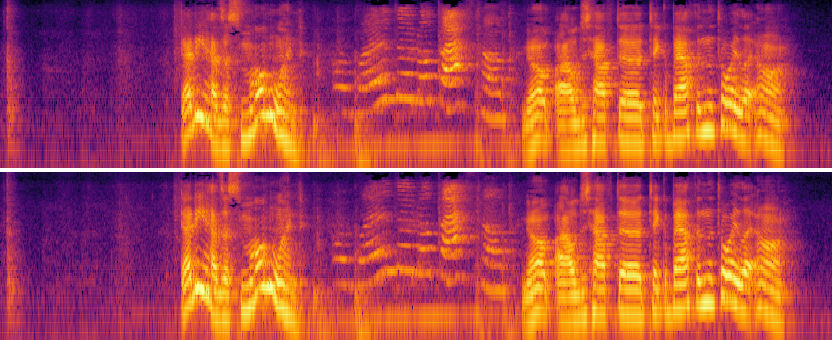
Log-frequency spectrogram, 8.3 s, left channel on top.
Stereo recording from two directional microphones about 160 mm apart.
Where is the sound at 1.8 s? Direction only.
35° right (ahead or behind).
